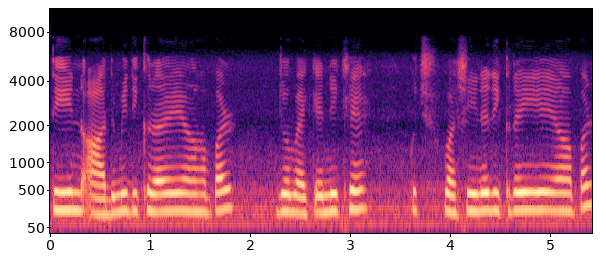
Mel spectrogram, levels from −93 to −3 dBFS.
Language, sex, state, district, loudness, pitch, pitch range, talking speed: Hindi, female, Madhya Pradesh, Dhar, -12 LUFS, 230 Hz, 220-235 Hz, 185 wpm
